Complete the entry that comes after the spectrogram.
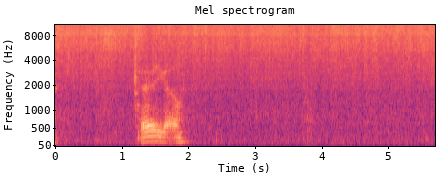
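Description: Mushrooms fry in hot oil while flour is kept aside for gravy, giving a steady close sizzle and crackle throughout, and someone speaks briefly over it.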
